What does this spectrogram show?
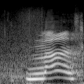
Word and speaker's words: month: It's spelled with an O, so everybody write month on side 2. And circle your O, spelling for the sound.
